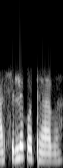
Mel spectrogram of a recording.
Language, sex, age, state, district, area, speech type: Odia, female, 30-45, Odisha, Balasore, rural, conversation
